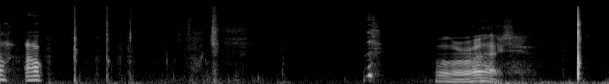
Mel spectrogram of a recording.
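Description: A young man laughs up close.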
